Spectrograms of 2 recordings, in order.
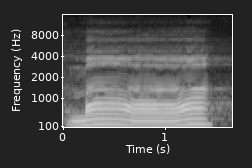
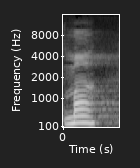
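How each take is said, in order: First: The pitch starts mid, dips low, then returns. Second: The pitch stays high and level throughout. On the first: It means horse. "eu saio do tom médio... vou mais para baixo e depois volto para o médio" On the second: It means mother. "É um tom alto. E ele é um tom que a gente chama de pontual"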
